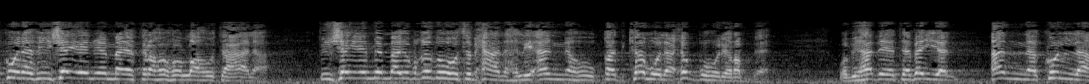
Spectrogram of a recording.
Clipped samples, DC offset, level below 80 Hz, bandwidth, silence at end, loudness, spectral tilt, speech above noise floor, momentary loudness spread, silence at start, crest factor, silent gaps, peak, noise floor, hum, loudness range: under 0.1%; under 0.1%; -46 dBFS; 8 kHz; 0 s; -19 LUFS; -3.5 dB/octave; 23 dB; 7 LU; 0 s; 16 dB; none; -4 dBFS; -42 dBFS; none; 2 LU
